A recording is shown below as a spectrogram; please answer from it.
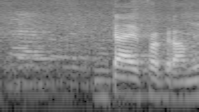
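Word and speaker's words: diaphragm: डायफ्राम।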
